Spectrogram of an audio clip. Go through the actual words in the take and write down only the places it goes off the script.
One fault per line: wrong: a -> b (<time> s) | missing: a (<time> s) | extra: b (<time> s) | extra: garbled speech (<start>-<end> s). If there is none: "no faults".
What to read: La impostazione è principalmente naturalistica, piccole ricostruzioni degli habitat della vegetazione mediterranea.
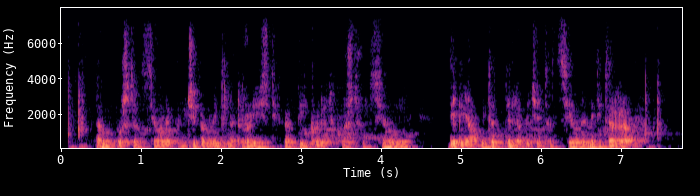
no faults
